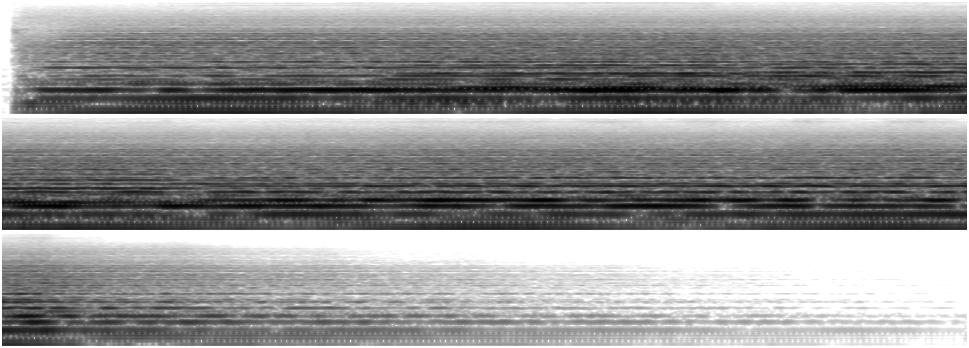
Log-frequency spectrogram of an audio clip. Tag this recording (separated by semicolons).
ambience; ambient; atmosphere; background; chord; cinematic; dark; drama; dramatic; film; instrument; instrumental; interlude; jingle; loop; mood; movie; music; outro; pad; radio; scary; soundscape; spooky; suspense; thrill; trailer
